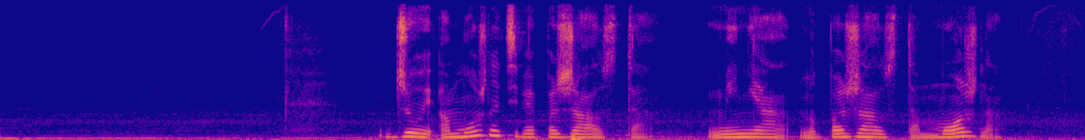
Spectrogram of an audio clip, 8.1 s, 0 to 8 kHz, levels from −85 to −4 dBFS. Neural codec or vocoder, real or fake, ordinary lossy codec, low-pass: none; real; none; none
